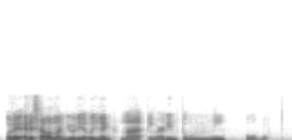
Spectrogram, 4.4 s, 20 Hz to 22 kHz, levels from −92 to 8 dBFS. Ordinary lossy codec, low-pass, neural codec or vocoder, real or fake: AAC, 32 kbps; 7.2 kHz; codec, 16 kHz, 0.5 kbps, FunCodec, trained on LibriTTS, 25 frames a second; fake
